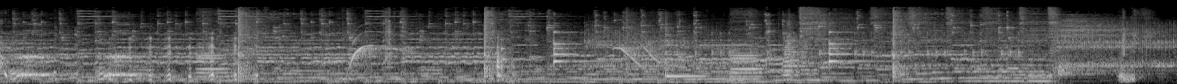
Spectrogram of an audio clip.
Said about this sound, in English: The smashing you hear is he has a stack of plates sitting next to him on the bench, and he throws them in the air to shatter.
